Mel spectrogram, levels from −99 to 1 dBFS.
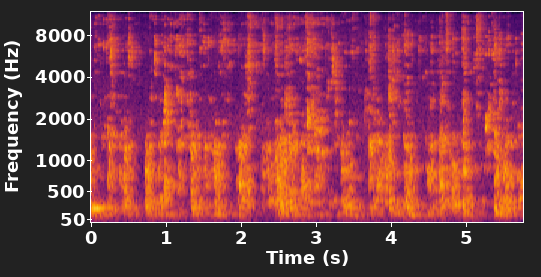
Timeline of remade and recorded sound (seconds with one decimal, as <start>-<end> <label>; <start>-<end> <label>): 0.0-1.6 recorded; 1.6-5.1 remade; 5.1-5.8 recorded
